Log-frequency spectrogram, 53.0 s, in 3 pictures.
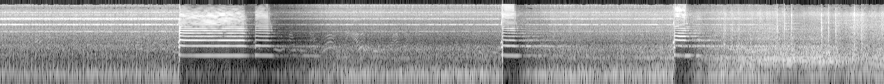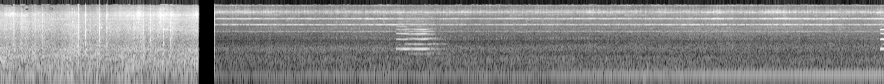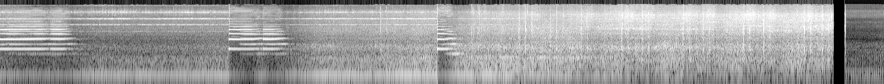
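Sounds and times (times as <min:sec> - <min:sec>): diesel locomotive engine droning: 0:00.0 - 0:53.0
locomotive horn blasts: 0:03.6 - 0:05.8, 0:10.0 - 0:11.3, 0:13.4 - 0:14.5, 0:25.6 - 0:26.6, 0:35.3 - 0:37.0, 0:39.9 - 0:41.2, 0:44.0 - 0:44.7
freight wagons rumbling past: 0:04.9 - 0:21.6
clattering train wheels: 0:05.7 - 0:10.2, 0:11.0 - 0:21.6, 0:41.5 - 0:52.0.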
